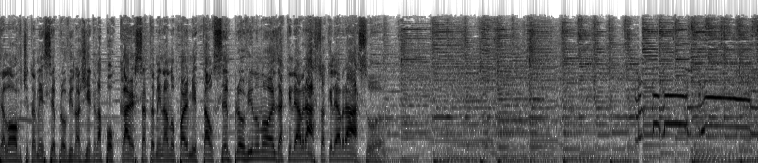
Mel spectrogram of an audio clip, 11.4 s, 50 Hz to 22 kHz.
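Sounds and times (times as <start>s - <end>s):
speech: 0.0s - 6.2s
rooster crowing: 9.5s - 11.3s.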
